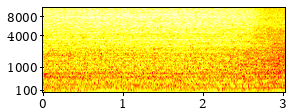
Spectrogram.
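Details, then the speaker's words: LS V8 swapped into a 30' Bayliner on Mercruiser Alpha drive, after installing shift-interrupt ignition cut: idling around 750 rpm, steady even low rumble with no knocks or misses; normal idle. "all right so we're running now have it uh around 7 50 rpm stalled it but uh there you go"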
